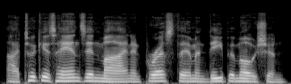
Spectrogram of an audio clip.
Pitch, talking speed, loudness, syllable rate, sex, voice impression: 140 Hz, 245 wpm, -16 LUFS, 5.4 syllables/s, male, masculine, middle-aged, thick, tensed, powerful, bright, slightly soft, very clear, very fluent, raspy, cool, very intellectual, refreshing, sincere, slightly calm, mature, very friendly, very reassuring, unique, slightly elegant, wild, slightly sweet, very lively, kind, slightly intense, slightly light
